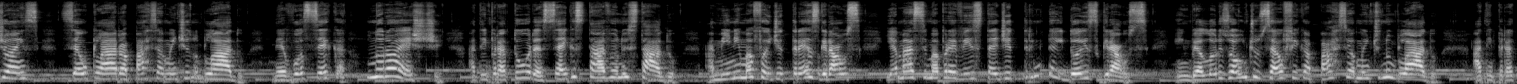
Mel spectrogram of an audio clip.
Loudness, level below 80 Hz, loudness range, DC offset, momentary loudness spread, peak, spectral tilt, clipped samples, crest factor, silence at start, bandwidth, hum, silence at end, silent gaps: -16 LUFS; -58 dBFS; 1 LU; under 0.1%; 11 LU; 0 dBFS; -2.5 dB/octave; under 0.1%; 16 dB; 0 s; over 20 kHz; none; 0 s; none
